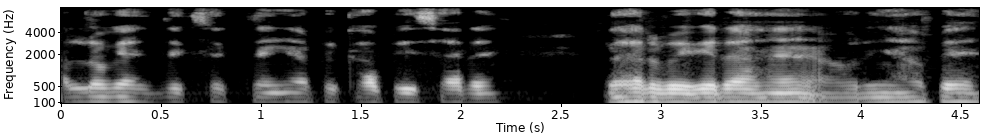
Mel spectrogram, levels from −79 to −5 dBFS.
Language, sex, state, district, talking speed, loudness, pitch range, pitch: Hindi, male, Chhattisgarh, Raigarh, 180 wpm, -22 LUFS, 105-110 Hz, 105 Hz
